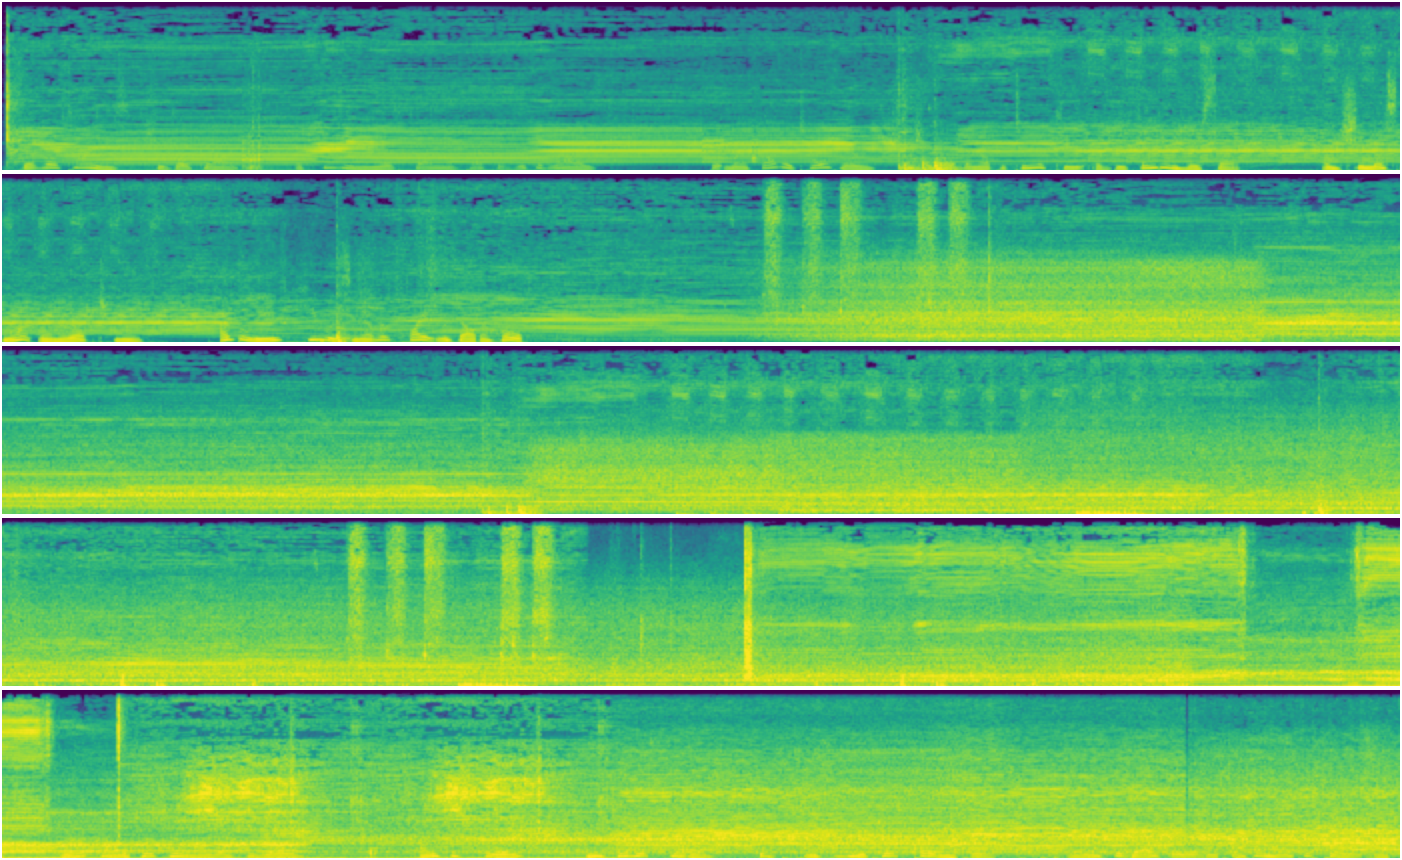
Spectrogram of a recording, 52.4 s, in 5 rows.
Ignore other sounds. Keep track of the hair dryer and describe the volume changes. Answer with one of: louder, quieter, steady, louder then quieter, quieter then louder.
steady.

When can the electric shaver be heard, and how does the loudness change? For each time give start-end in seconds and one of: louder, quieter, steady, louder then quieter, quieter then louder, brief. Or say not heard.
0.0-52.3 louder.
